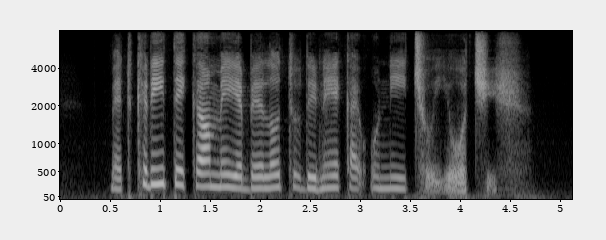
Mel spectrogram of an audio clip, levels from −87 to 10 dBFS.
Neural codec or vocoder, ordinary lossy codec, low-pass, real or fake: codec, 16 kHz, 0.5 kbps, X-Codec, WavLM features, trained on Multilingual LibriSpeech; none; none; fake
